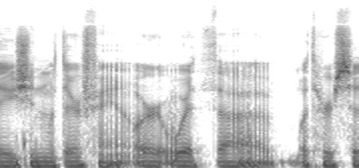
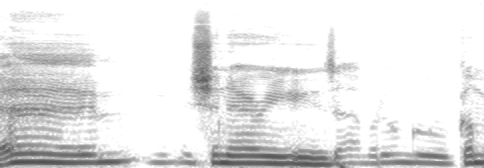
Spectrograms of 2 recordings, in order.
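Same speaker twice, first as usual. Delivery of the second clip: put-on drunken call, very high and drawn out; 9 semitones higher, 3 dB quieter than usual. Retelling how a drunk man outside called out: imitating a drunk man. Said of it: "a drunk guy outside and be like".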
